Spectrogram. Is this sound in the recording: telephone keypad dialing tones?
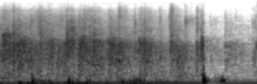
no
